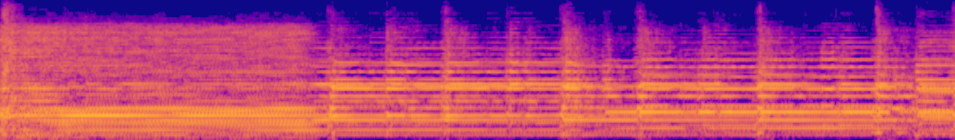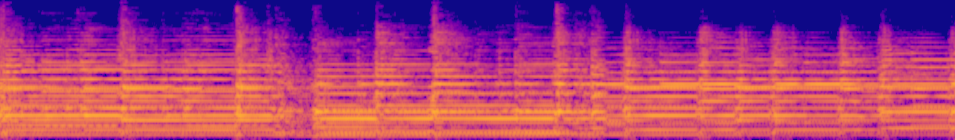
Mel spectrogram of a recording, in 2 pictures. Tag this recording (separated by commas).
Electric guitar, Music, Guitar, Musical instrument, Plucked string instrument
